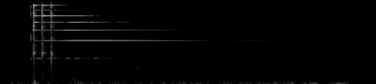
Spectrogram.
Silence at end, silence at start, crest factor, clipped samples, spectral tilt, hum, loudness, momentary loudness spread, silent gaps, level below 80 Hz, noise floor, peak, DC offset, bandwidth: 2.25 s; 0.3 s; 30 dB; under 0.1%; 4 dB/octave; none; -25 LUFS; 24 LU; none; -70 dBFS; -69 dBFS; -4 dBFS; under 0.1%; 19.5 kHz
